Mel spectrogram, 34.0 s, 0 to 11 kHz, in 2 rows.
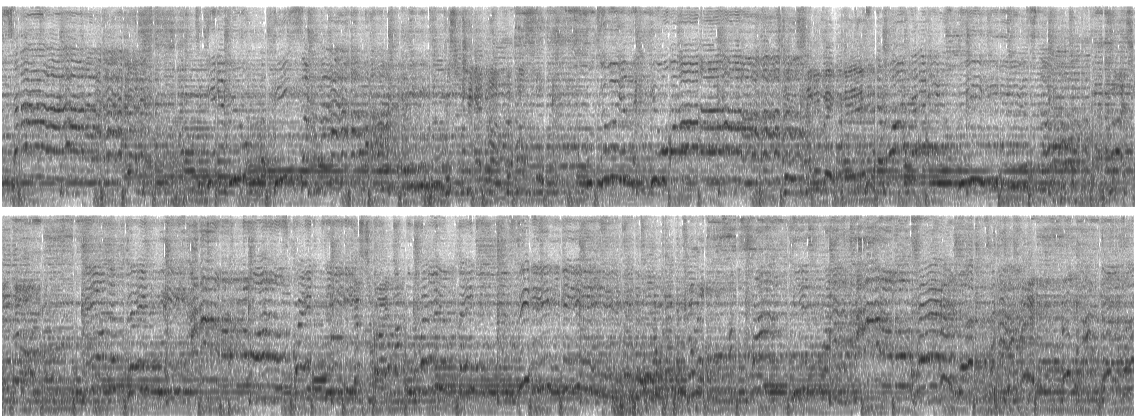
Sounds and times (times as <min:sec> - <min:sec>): Music: 0:00.0 - 0:33.9.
